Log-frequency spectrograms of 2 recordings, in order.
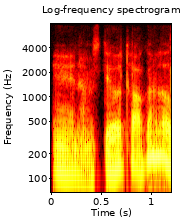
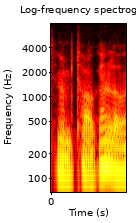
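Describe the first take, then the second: First: Same low voice, mouth right at the mic; close-miked low voice. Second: "talking low" said softly, far from the mic; unamplified low voice. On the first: Teacher repeats "I'm still talking low" now close on the mic, clear. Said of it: "now you can hear me a lot better". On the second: Teacher speaks "I'm talking low" quietly with no mic. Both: Shown as a demonstration.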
